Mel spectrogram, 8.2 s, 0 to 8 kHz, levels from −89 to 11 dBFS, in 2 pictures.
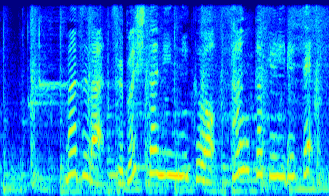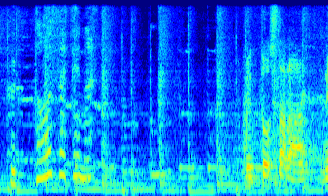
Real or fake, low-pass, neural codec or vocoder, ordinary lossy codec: fake; 7.2 kHz; vocoder, 44.1 kHz, 128 mel bands, Pupu-Vocoder; none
